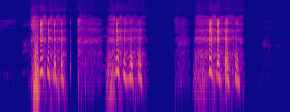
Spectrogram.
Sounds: Laughter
